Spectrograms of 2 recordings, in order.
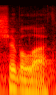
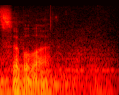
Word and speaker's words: shibboleth: they ought to be pronounced shibboleth and not sibylla if the shibala test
